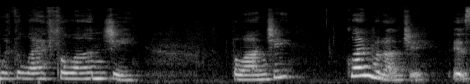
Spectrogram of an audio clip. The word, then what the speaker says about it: Glenmorangie: Now there is quite a bit of debate over how to say this whisky's name. Is it Glenmorangie or Glenmorangie? I say Glenmorangie, and the reason why is because I think Glenmorangie sounds almost American.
